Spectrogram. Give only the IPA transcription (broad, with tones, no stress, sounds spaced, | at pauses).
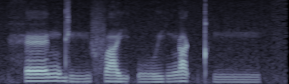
h ɛː˧˥ n d iː˩˧ f a˧ j ʔ uː˩˧ j ŋ a˥˨ k̚ pʰ iː˩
